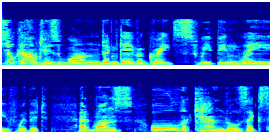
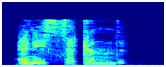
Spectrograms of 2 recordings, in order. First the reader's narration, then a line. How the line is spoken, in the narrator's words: Lee Jordan whispered, 2 seats away from Harry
